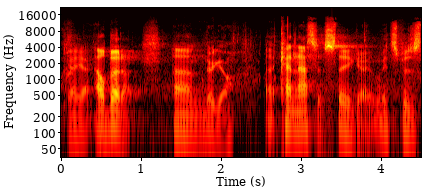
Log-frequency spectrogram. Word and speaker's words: Kananaskis: Well, the President cut his time short in Kananaskis. That's right. Yeah. Have I got the pronunciation? Call it Calgary if you want. Yeah. Alberta. There you go. Kananaskis, there you go.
